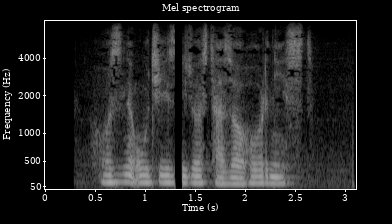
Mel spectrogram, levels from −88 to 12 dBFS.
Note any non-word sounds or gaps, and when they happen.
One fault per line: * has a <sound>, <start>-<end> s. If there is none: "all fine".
* has a dropout, 1.3-1.4 s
